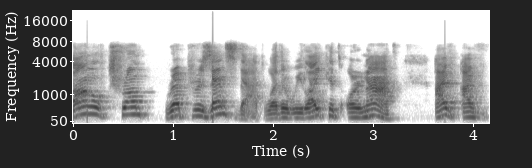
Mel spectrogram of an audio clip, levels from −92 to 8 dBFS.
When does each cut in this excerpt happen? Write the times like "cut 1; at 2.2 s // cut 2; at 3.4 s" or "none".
none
